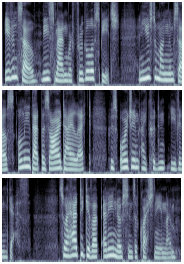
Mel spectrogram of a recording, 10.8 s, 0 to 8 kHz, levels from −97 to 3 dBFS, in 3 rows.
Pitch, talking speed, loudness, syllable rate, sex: 220 Hz, 185 wpm, -17 LUFS, 5.9 syllables/s, female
